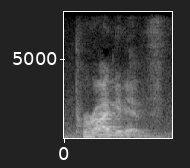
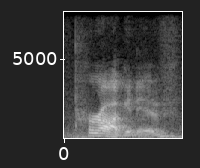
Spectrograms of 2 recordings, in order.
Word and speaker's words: prerogative: Next one, prerogative. If you're anything like me, this one will blow your mind. It's not prerogative, as so aptly captured by Britney Spears. It's prerogative, like precognition.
